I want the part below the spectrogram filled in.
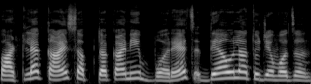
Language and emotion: Goan Konkani, surprised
